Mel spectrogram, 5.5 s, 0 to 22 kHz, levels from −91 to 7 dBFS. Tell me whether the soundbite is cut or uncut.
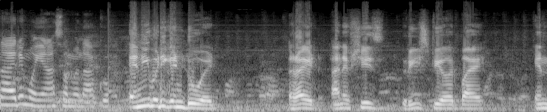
cut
